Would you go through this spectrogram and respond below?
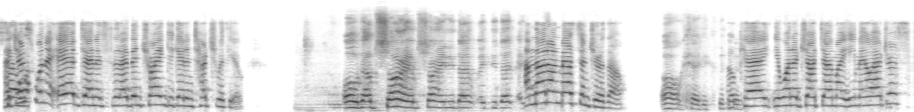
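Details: Adult women talking, likely two speakers in a remote call; normal speech.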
